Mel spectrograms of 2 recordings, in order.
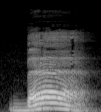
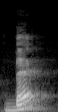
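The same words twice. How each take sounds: First: The vowel is held for two beats. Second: The vowel is short. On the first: The speaker calls it right. "mais on dit ... avec un mad bil elif" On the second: The speaker calls it wrong. "Donc on ne dit pas"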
